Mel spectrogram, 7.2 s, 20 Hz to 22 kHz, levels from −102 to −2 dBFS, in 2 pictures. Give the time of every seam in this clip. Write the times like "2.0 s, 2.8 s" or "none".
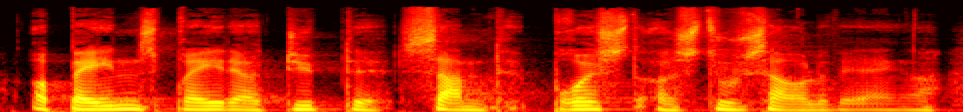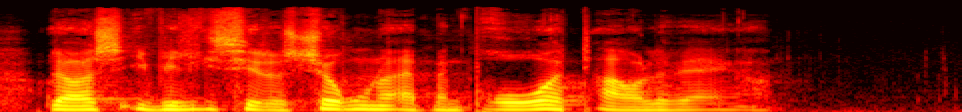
1.5 s, 3.8 s, 5.4 s, 5.8 s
